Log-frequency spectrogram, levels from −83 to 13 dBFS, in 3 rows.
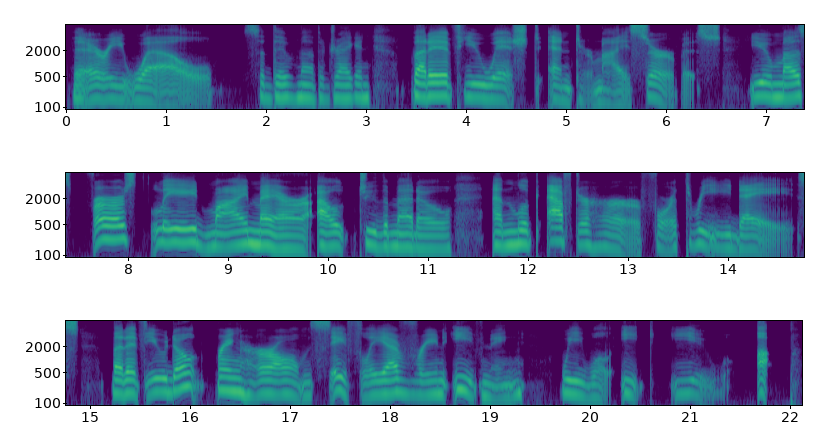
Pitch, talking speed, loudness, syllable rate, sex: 160 Hz, 125 wpm, -24 LUFS, 3.2 syllables/s, female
